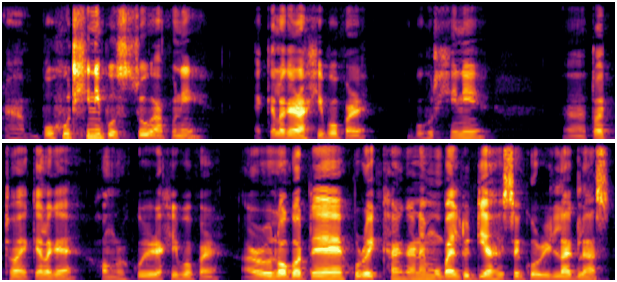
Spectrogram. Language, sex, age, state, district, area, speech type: Assamese, male, 18-30, Assam, Biswanath, rural, spontaneous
